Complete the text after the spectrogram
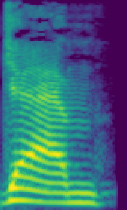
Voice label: "yam", male; MALE MISC

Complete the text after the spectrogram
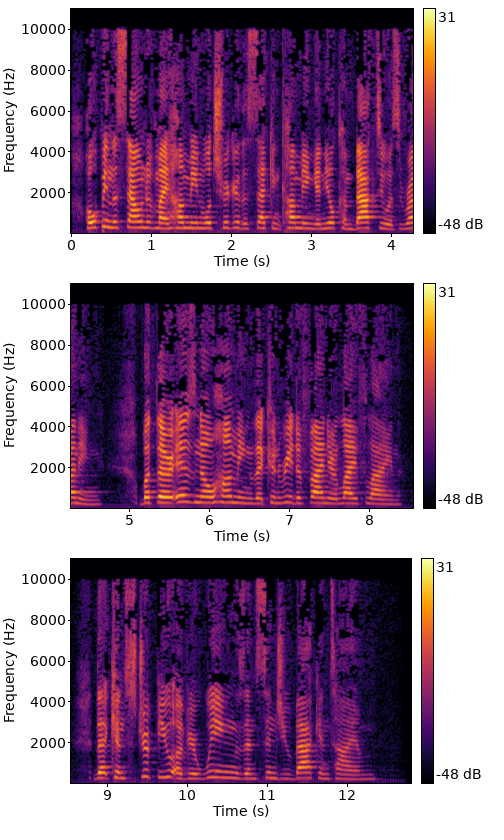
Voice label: hoping that my humming, FEMALE; FEMALE MISC

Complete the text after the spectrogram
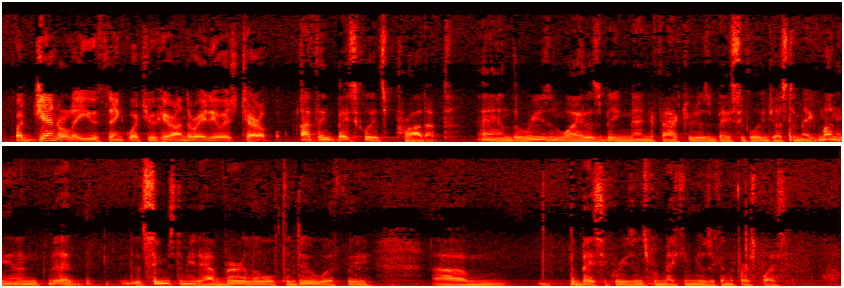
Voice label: radio is terrible product, commercials and radio

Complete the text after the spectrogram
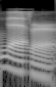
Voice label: "never", VIDEO GAMES; wow

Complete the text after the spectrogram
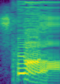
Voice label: speak and spell SCHOOL; WORDS

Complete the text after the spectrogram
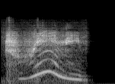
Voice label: dreamy, female; FEMALE MISC

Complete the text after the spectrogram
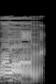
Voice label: speak and spell "wrong"

